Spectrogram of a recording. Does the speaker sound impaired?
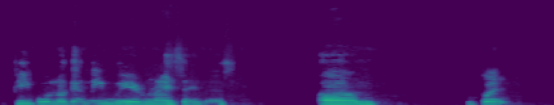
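Yes: cerebral palsy; wheelchair user; types with one index finger, no voice recognition software such as Dragon; voice erratic, pitch goes high and low, dictation software can't understand.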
